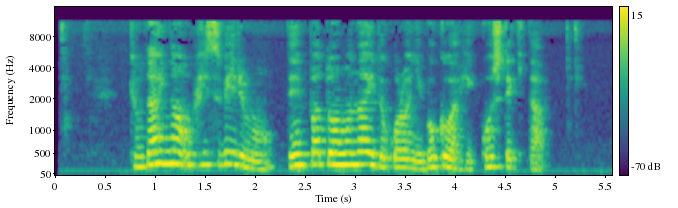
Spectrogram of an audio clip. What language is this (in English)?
Japanese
